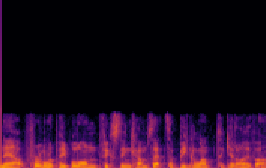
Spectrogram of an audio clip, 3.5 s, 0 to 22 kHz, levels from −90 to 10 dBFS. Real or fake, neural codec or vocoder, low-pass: real; none; 7.2 kHz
